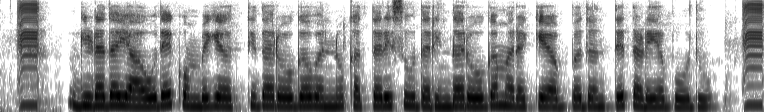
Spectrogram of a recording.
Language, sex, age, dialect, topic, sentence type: Kannada, female, 18-24, Mysore Kannada, agriculture, statement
